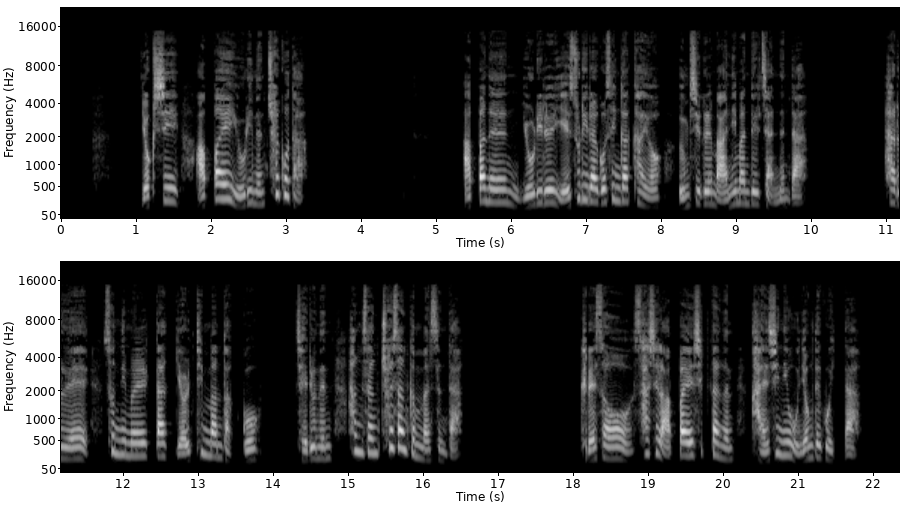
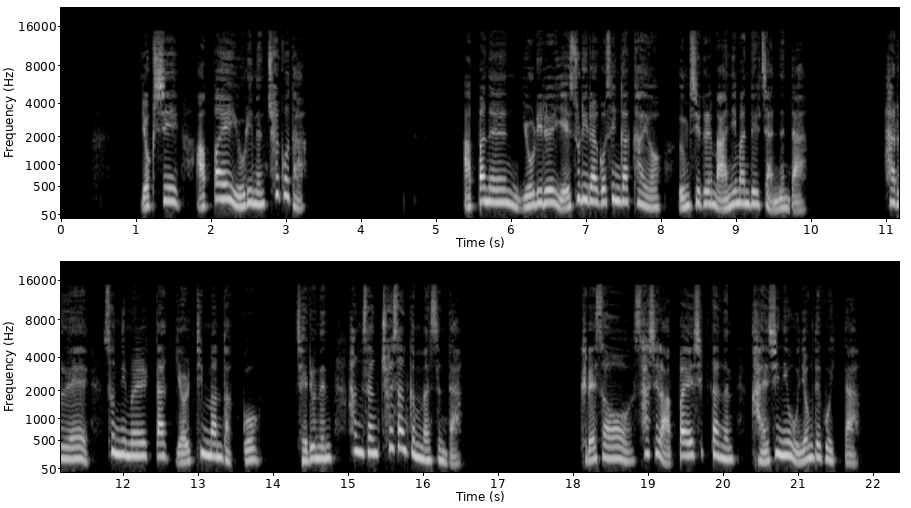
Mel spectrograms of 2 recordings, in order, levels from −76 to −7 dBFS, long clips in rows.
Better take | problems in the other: second | thin; very; fading below 350 Hz

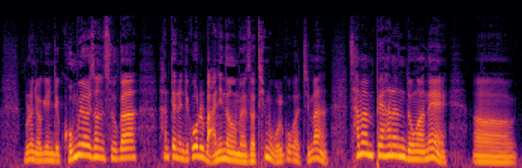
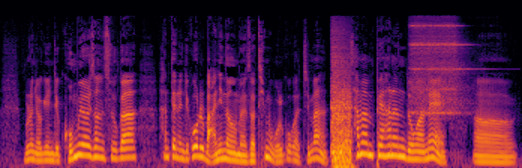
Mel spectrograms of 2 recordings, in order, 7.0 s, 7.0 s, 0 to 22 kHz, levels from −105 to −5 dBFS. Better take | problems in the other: first | door banging; loud; at 4.5 s; peak 3 dB above the speech // doorbell; faint; at 5.5 s; peak 10 dB below the speech

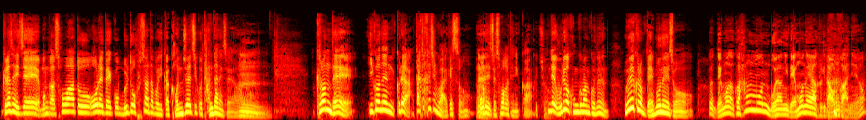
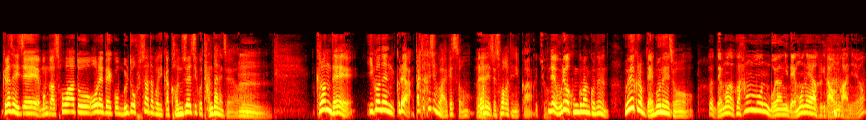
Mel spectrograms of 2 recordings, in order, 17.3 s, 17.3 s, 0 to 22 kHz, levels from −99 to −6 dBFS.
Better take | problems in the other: first | garbled, watery; badly; nothing above 7.5 kHz; slightly in the first

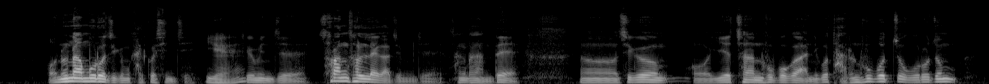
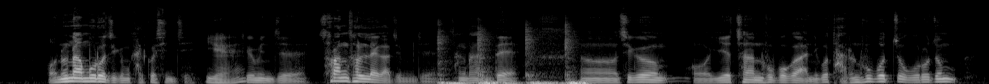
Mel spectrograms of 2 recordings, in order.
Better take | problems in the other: first | footsteps; loud; from 4.5 to 6 s; peak level with the speech

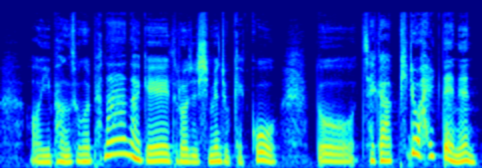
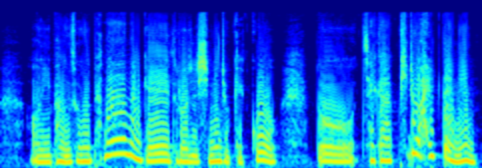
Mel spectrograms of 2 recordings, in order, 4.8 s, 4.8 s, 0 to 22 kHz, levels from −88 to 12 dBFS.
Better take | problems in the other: first | distortion; heavy; 24% of the sound clipped

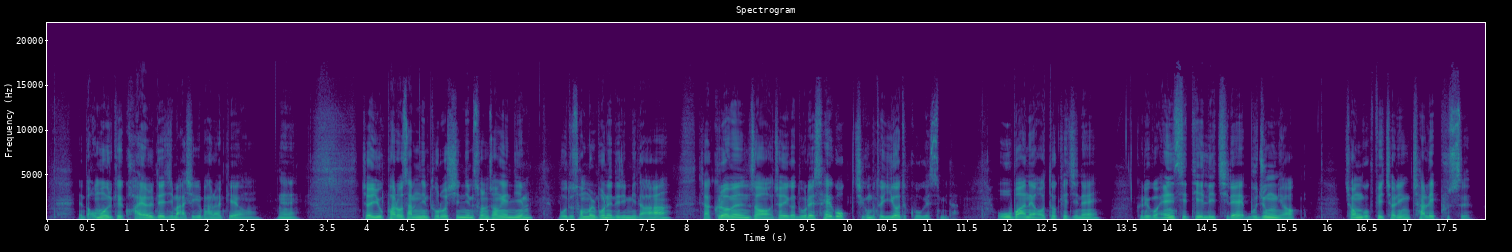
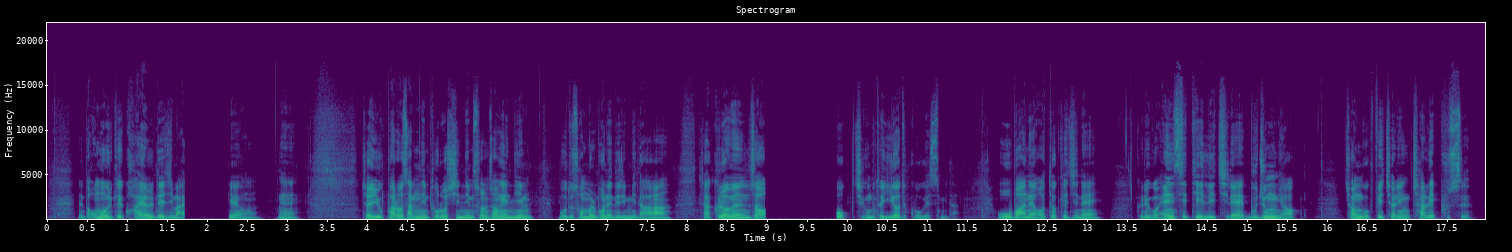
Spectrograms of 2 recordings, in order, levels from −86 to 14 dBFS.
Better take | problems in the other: first | audio cutting out; at 1.5 s for 0.5 s and at 9 s for 1 s

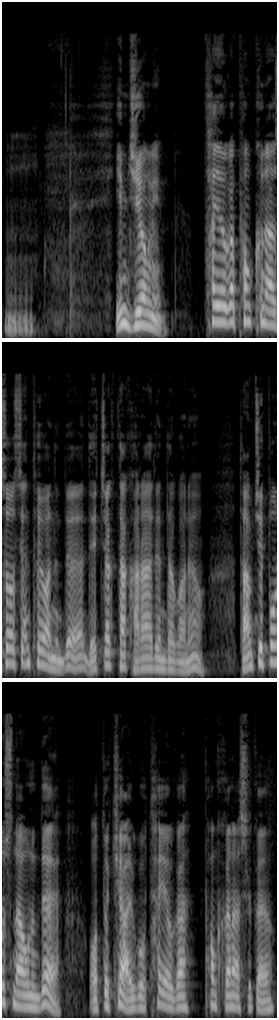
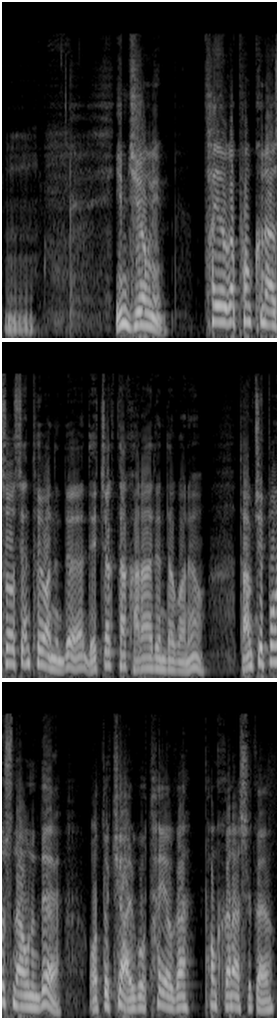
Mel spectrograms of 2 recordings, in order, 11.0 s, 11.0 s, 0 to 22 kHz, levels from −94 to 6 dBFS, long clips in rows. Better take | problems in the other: first | distortion; slight; 10 dB below the speech

